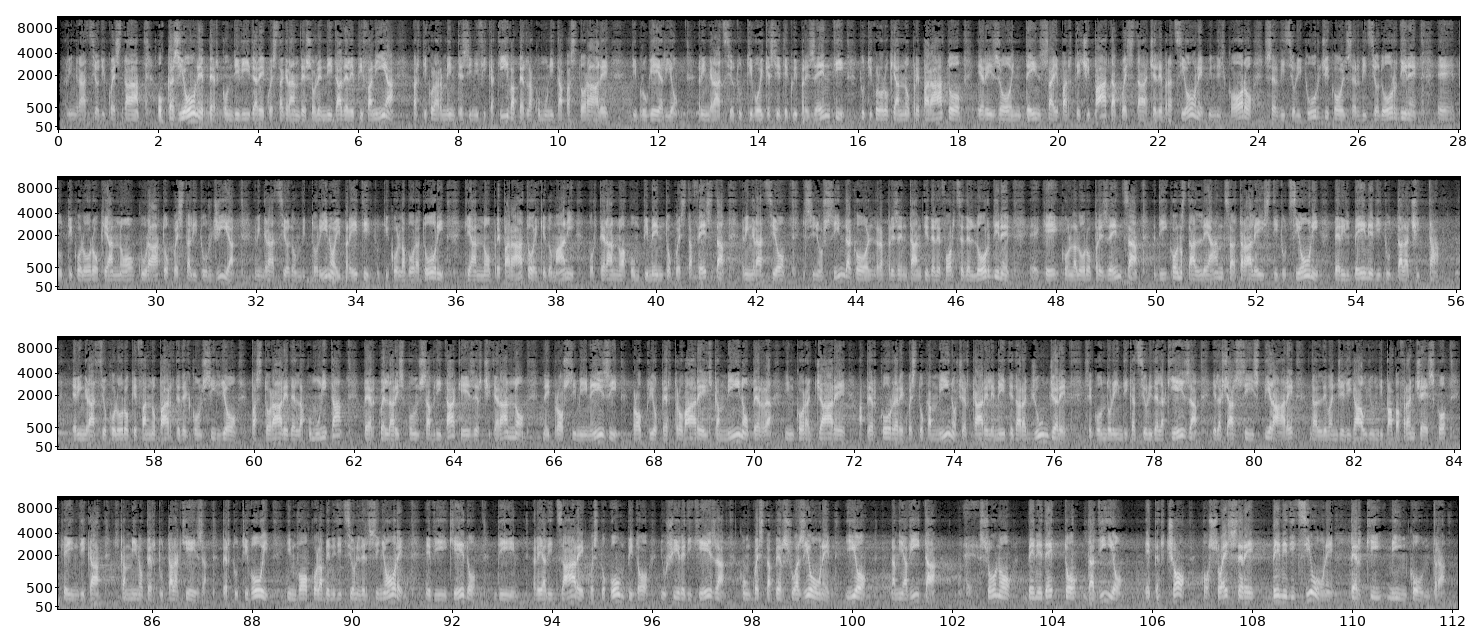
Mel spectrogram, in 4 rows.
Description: S.Messa Epifania 5 gennaio 2020 18:30 – audio
03-ringraziamenti-delpini.mp3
